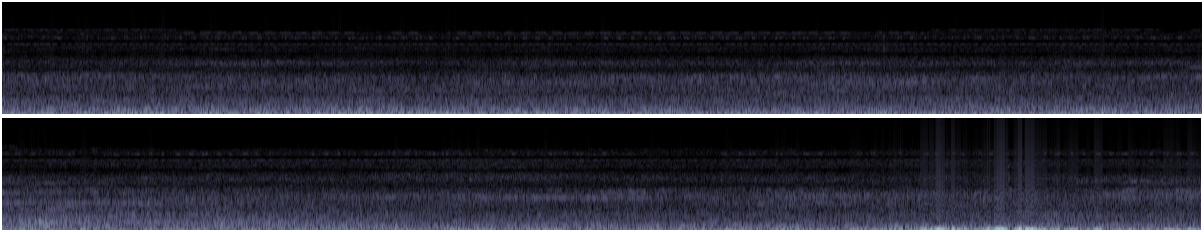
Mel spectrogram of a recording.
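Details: Only a low rumbling, vehicle-like background noise is heard, with no animal voice and a slightly louder stretch near the end.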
